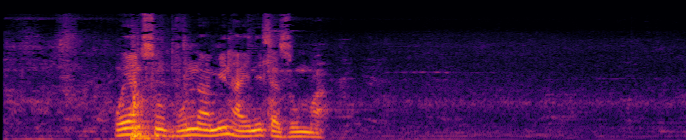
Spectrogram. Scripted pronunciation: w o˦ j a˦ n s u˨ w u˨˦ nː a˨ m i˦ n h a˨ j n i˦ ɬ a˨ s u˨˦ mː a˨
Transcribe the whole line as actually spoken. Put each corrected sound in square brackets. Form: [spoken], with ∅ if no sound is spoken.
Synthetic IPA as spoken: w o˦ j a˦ n s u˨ [b] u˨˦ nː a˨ m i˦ n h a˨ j n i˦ ɬ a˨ [z] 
